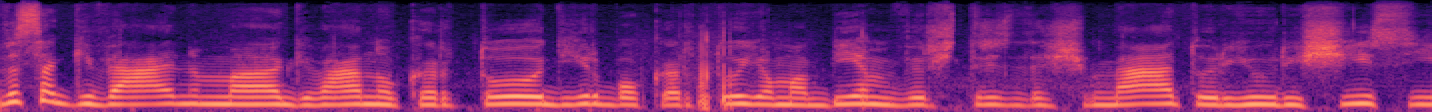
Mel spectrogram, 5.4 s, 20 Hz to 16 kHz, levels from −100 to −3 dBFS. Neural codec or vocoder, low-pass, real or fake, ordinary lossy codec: none; 14.4 kHz; real; Opus, 64 kbps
